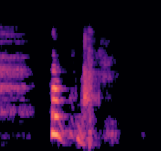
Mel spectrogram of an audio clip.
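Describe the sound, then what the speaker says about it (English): A single sharp sneeze from the Phoenix Wright: Ace Attorney game bursts out after a brief trailing voice, followed by a short breathy exhale, then quiet. "Oh dear me, I've started the sneezing there."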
